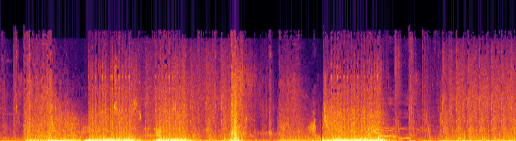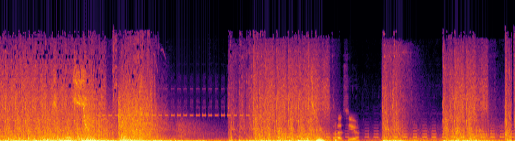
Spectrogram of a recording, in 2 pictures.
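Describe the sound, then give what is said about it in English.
Video game gunfire aimed at a tank: loud bursts of rapid shooting mixed with heavy booming blasts, coming in dense stretches broken by a few abrupt silent gaps toward the end. “Are you shooting this thing? I was shooting at this tank, which apparently is now gone.”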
